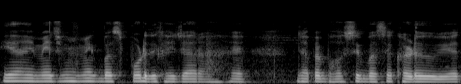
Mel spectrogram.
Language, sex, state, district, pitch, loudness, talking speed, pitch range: Hindi, male, Uttar Pradesh, Jalaun, 135 Hz, -28 LUFS, 245 wpm, 125-140 Hz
